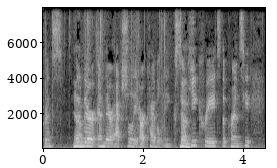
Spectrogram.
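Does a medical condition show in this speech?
No.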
